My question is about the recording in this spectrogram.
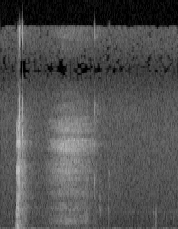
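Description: A single sharp click, then a short sniff through the nose.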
